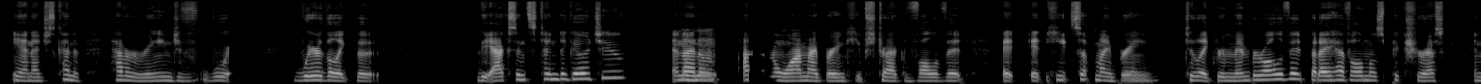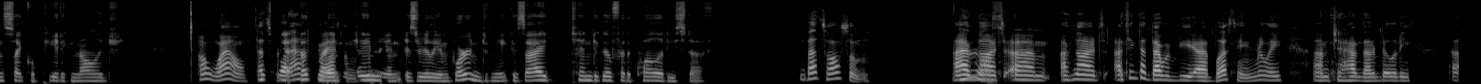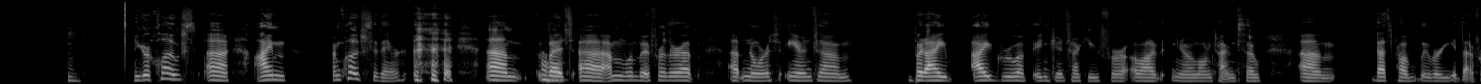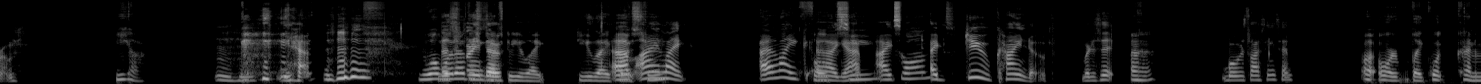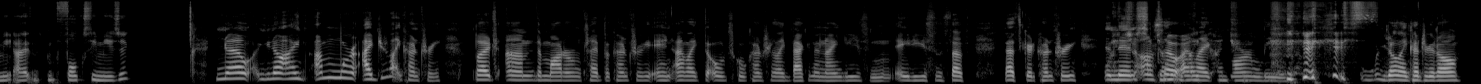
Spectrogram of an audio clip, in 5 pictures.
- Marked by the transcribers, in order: tapping; other noise; chuckle; other background noise; chuckle; chuckle
- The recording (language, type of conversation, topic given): English, unstructured, How do your personal favorites in entertainment differ from popular rankings, and what influences your choices?
- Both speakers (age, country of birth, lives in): 30-34, United States, United States; 45-49, United States, United States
